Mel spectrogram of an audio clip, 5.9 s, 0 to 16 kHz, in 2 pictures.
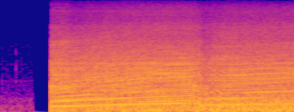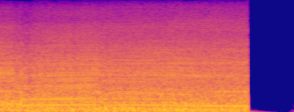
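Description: A Yamaha MT-09 triple-cylinder motorcycle engine drones loud and close while riding, a steady gear-held hum with a couple of pitch dips at shifts, starting and cutting off abruptly.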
